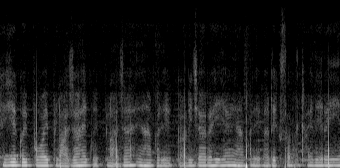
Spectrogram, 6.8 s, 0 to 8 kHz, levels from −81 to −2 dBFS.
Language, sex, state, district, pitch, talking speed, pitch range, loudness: Hindi, male, Maharashtra, Mumbai Suburban, 140 Hz, 195 wpm, 130-145 Hz, -27 LUFS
